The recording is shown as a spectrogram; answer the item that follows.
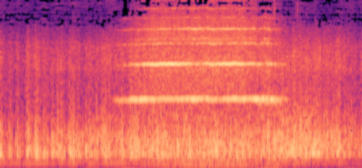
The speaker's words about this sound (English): As my train crossed the border and thundered across the flat Holland marshes toward my refuge in Denmark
